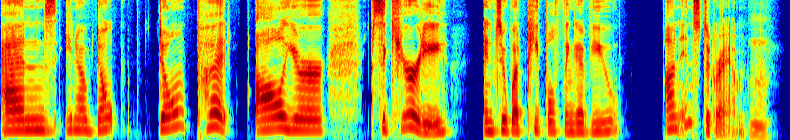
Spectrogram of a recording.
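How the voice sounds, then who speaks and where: Fairly high in pitch, a woman talks at a fairly slow pace with ordinary pitch variation and long, frequent pauses. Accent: American. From US East Coast. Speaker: actress. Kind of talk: interview conversation. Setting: recording studio.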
